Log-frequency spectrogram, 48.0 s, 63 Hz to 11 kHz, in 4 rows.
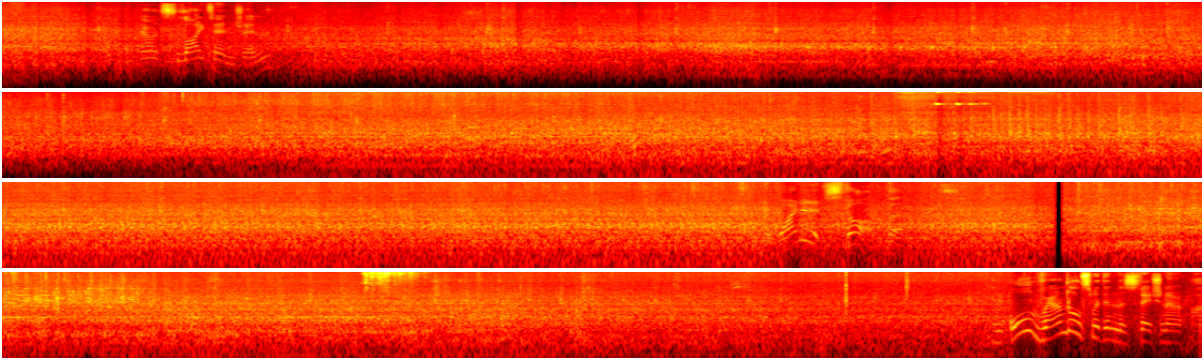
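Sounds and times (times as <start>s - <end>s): diesel locomotive approaching: 0.0s - 48.0s
high squeal: 21.1s - 22.0s.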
